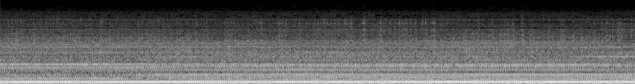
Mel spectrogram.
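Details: 1956 Johnson 7.5hp AD-10 outboard pushing a 14-foot deep-V Sylvan boat in gear at about 8-10 mph: steady even low drone, smooth unbroken beat under load, no misses or knocks; very good running, quiet, reliable motor.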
